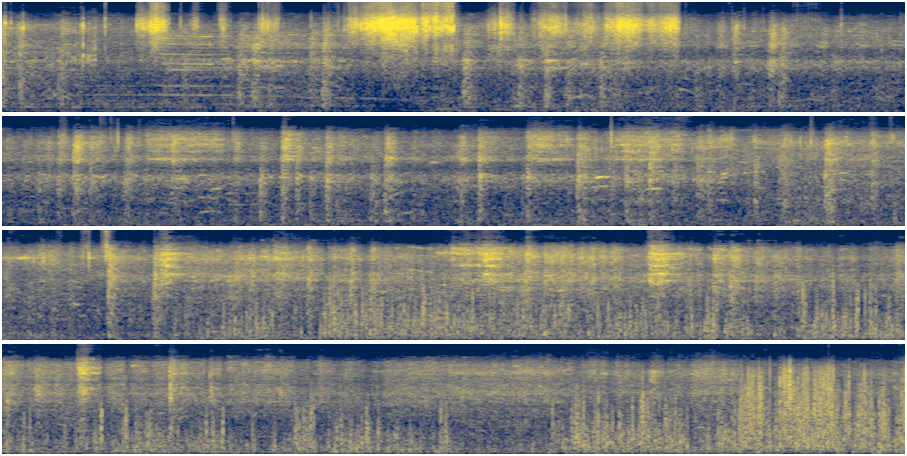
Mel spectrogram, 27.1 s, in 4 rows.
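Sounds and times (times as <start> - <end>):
wheels clicking over rail joints: 0.0 - 22.8
train wheels rumbling: 0.0 - 27.0.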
